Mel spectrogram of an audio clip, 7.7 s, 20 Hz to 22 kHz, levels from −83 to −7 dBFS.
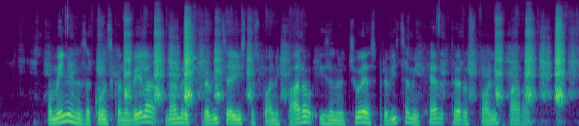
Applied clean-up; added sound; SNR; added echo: none; Dog; 3 dB; none.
